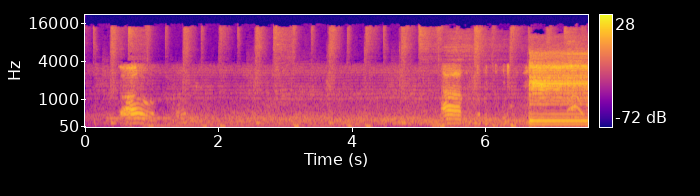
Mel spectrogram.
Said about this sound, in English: There's the 7 second buzzer. Creeps up on you rather quickly.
